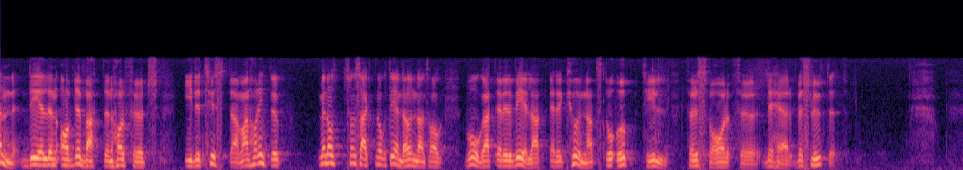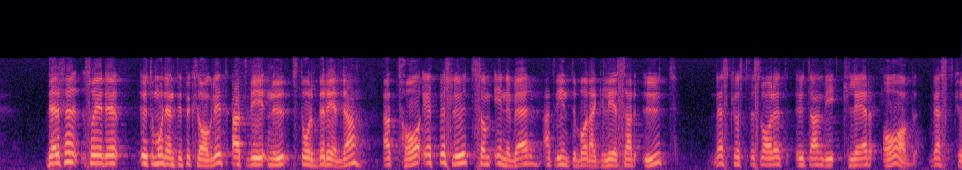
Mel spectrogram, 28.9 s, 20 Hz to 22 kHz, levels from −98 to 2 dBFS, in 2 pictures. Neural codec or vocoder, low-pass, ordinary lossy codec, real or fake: none; 5.4 kHz; none; real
